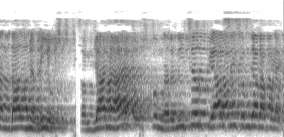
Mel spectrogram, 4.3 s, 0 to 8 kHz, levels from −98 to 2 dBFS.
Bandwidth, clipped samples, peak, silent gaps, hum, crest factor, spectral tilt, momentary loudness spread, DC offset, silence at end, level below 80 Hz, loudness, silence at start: 6.2 kHz; under 0.1%; -12 dBFS; none; none; 12 dB; -7.5 dB/octave; 8 LU; under 0.1%; 0 s; -74 dBFS; -25 LUFS; 0 s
